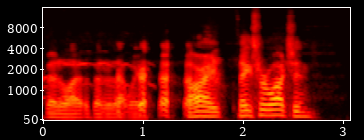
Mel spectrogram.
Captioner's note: laughs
